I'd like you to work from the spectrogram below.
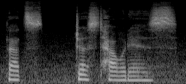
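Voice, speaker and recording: An actress playing a blunt, world-weary young female guide in a fantasy game, curt, streetwise and deadpan. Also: mid-range voice, takes it slowly, a little hiss or hum. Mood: jaded, matter-of-fact. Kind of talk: game voice acting.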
